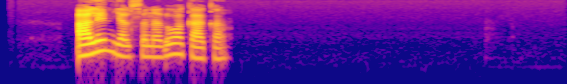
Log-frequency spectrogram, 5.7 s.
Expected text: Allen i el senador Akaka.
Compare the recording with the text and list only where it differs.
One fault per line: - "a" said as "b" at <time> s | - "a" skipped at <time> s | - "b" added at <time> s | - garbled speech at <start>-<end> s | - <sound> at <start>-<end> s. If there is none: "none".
none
